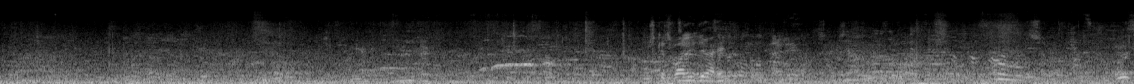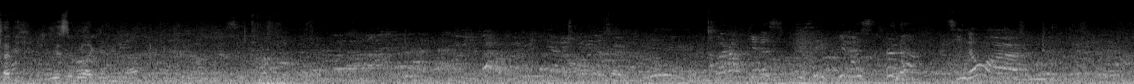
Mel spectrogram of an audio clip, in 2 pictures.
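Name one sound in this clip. Footsteps tap on cobblestones nearby.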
